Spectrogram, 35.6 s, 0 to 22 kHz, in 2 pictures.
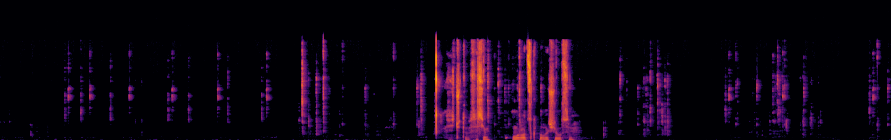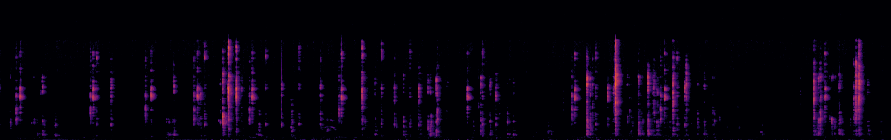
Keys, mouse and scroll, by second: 0.2 g, 1.7 click, 2.5 click, 2.7 g, 4.3 click, 4.4 g, 6.3 z, 6.4 Tab, 6.8-7.5 middle drag, 7.5-7.8 scroll down 3, 7.8-8.4 middle drag, 8.4-8.7 scroll up 2, 8.7 KP_3, 9.0-10.4 middle drag, 10.4 Tab, 10.6 middle click, 10.8 scroll up 2, 11.2 scroll down 1, 11.3-13.2 middle drag, 13.2 s, 14.7-15.3 middle drag, 15.3 2, 15.5 click, 15.6-16.1 middle drag, 16.1 g, 17.5 middle click, 18.2 click, 18.4 g, 19.7-20.8 middle drag, 20.8 click, 21.1 g, 21.9-22.5 middle drag, 22.5 Tab, 22.9 scroll down 4, 23.1-23.4 middle drag, 23.4 scroll up 1, 23.6 scroll down 1, 23.7-24.3 middle drag, 24.3 scroll up 3, 24.5 click, 25.0 Tab, 25.0-25.4 scroll up 2, 25.4 middle drag, 25.7 z, 26.0-26.4 middle drag, 26.4 1, 27.1 click, 27.3 z, 27.4-27.9 middle drag, 27.9 s, 29.5 z, 29.7-30.1 middle drag, 30.1-30.6 scroll up 1, 30.6 3, 31.1 alt+click, 31.3-31.7 shift+middle drag, 31.7 s.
